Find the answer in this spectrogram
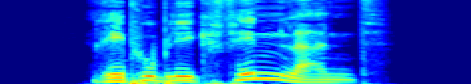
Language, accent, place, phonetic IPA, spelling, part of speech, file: German, Germany, Berlin, [ʁepuˈbliːk ˈfɪnlant], Republik Finnland, phrase, De-Republik Finnland.ogg
- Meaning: Republic of Finland (long form of Finland: a country in Northern Europe)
